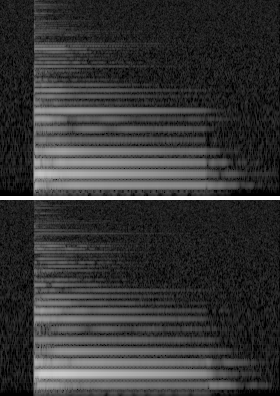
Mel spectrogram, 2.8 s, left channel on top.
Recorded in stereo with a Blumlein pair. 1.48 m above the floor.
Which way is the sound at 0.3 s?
15° left.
